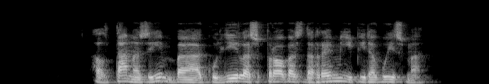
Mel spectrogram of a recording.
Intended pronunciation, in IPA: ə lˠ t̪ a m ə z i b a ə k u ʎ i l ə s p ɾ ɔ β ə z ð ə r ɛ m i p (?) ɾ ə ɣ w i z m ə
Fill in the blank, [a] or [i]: i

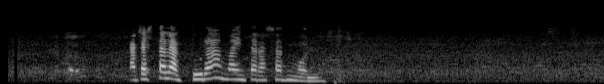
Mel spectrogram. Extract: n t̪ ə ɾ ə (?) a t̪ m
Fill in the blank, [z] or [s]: s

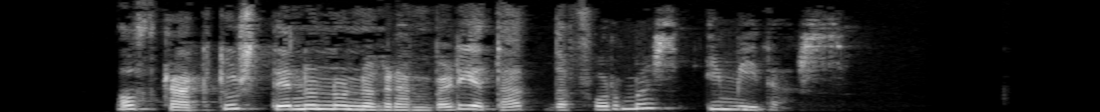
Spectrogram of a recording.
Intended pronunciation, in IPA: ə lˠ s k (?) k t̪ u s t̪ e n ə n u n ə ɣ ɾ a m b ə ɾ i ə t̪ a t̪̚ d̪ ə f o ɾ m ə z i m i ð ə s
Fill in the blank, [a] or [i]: a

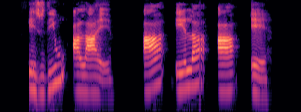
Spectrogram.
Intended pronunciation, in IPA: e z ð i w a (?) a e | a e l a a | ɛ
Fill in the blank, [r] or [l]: l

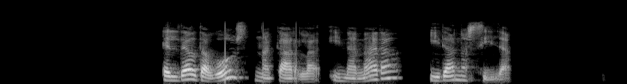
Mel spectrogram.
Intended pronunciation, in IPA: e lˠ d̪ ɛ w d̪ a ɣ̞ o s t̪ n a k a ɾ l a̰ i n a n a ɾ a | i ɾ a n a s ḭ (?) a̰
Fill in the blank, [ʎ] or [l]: ʎ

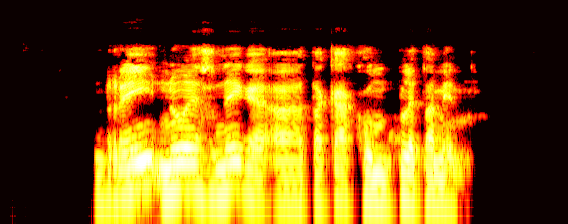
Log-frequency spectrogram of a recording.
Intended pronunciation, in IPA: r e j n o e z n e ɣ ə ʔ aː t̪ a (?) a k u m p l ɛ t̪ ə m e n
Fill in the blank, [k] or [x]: k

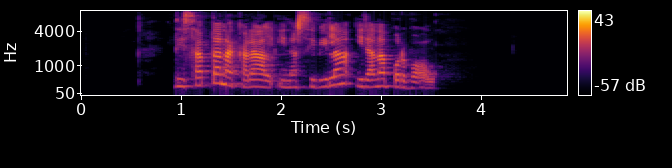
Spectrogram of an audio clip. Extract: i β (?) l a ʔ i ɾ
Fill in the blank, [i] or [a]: i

